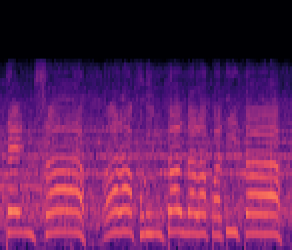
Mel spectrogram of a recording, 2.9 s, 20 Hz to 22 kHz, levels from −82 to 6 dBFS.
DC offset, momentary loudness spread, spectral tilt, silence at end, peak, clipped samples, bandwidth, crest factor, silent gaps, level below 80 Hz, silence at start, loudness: under 0.1%; 3 LU; -3.5 dB/octave; 0 s; -10 dBFS; under 0.1%; 8.4 kHz; 14 dB; none; -60 dBFS; 0 s; -22 LUFS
